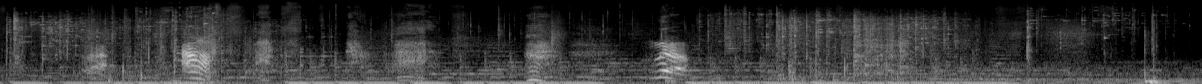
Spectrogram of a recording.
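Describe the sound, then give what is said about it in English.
Broken glass crunches and clinks in scattered bursts as someone clambers through what's left of a shattered window in a depot, with a few louder scrapes of shards over a steady low mechanical hum. “I'll just, go through what's left of the... what's left of the window here.”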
